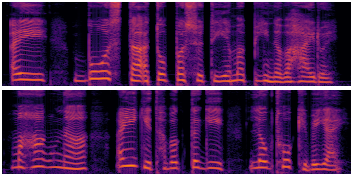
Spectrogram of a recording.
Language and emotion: Manipuri, fearful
